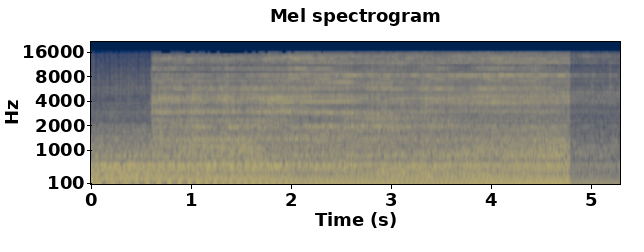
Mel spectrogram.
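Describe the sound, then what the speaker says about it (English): A bench grinder used to sharpen a woodturning spindle tool drones steadily with a strong low hum and a broad grinding hiss, loud and close, before the grinding stops near the end and the motor keeps humming as it slows. "It takes a while for that grinder to slow down."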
